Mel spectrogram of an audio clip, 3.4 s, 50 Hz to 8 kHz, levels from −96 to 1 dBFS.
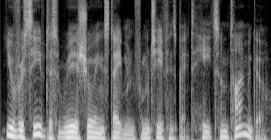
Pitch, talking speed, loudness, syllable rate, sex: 115 Hz, 230 wpm, -17 LUFS, 6.7 syllables/s, male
